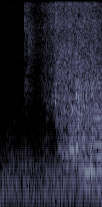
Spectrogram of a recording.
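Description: Ice cold water pours into a Vitamix blender jar, a soft rushing stream that swells and grows louder through the second, heard alone and fairly quiet.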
